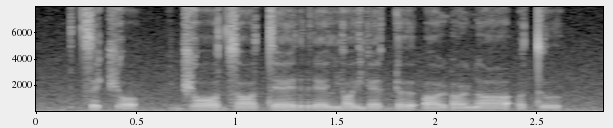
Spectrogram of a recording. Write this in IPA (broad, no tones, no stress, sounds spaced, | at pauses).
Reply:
t͡s ə t͡ʃ ɔ | d͡ʒ ɔː d͡z ɒː t ɛː r ɛː l j ɒ ɪ̯ j ɛː ɡ ɽ əː ʔ ɒː ʊ̯ ɽ ɒː ɳ ɑː ʔ ɔ t ʊ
